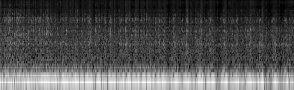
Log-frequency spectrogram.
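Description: Low, lumpy idle with an uneven throb around two beats a second that wavers in strength; the engine is idling roughly, cause unclear.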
